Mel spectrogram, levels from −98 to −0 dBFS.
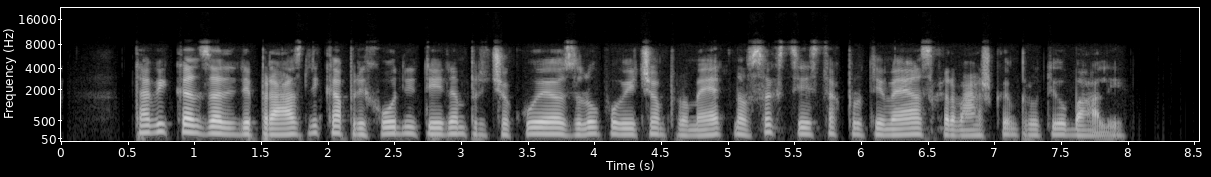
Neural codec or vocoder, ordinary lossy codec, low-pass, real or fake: none; none; 19.8 kHz; real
